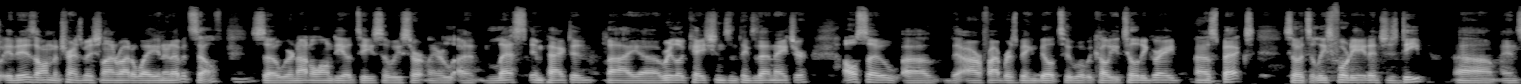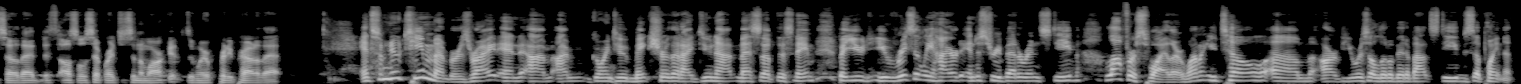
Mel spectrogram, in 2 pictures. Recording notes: Live from Metro Connect 2020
